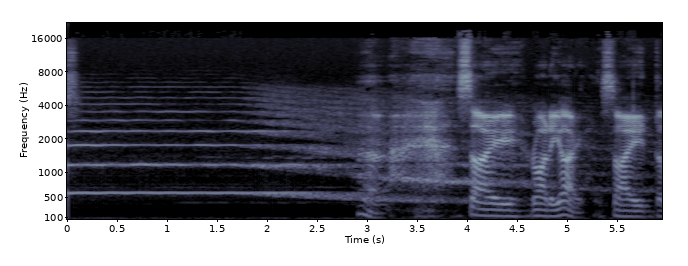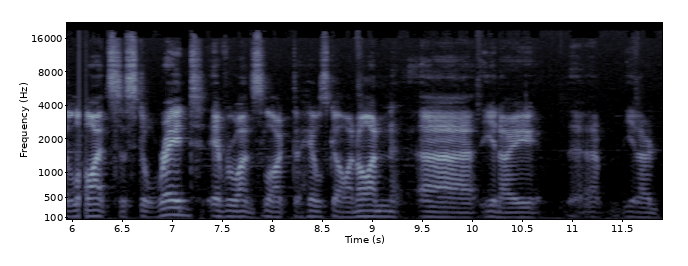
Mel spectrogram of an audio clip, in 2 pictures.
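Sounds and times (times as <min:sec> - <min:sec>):
ominous air-raid siren droning: 0:00.0 - 0:06.1
speech: 0:02.9 - 0:11.8.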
